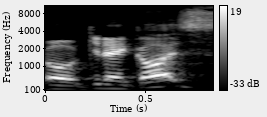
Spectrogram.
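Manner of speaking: New Zealand accent on g'day. A New Zealander showing how people expect them to talk, in a New Zealand accent. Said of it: "Is it weird that I'm impressed with that accent?".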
